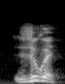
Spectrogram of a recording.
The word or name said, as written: zuge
